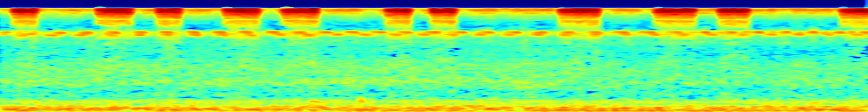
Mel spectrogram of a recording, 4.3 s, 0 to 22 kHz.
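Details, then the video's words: Requena verticalis calling: very high, hissing buzzy bursts repeated unevenly about three to four times a second, each a short sizzling pulse, over a steady low rumble of background noise. "Requena verticalis (?) Calling 3"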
